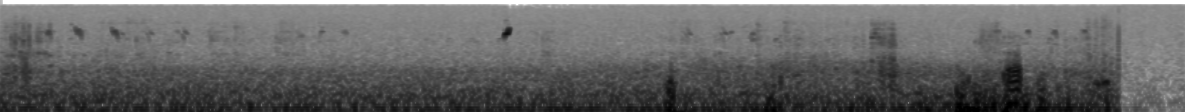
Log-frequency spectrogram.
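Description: bird calling

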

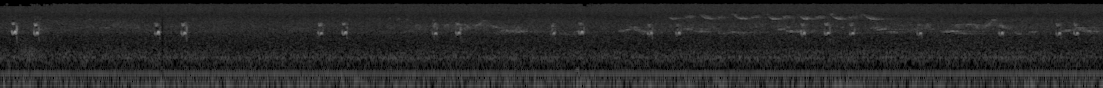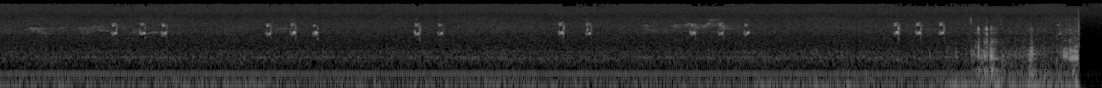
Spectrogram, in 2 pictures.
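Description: wild bird calling

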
